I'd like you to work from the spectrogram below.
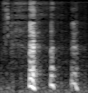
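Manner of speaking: real high emotional laugh; a short breaking laugh through tears; high teary laugh. Real, not acted. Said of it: "Having a moment here".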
